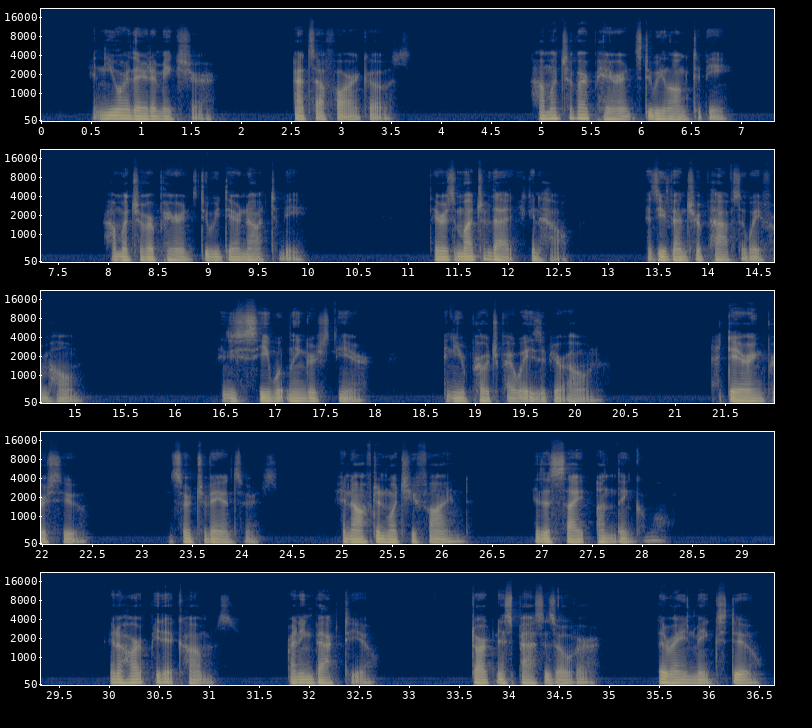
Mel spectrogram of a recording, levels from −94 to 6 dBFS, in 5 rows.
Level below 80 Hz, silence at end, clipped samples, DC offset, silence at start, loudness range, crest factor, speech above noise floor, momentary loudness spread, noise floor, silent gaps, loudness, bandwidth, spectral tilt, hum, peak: -60 dBFS; 0.15 s; under 0.1%; under 0.1%; 0.5 s; 3 LU; 22 dB; 46 dB; 13 LU; -78 dBFS; none; -33 LUFS; 11 kHz; -6.5 dB/octave; none; -12 dBFS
